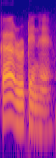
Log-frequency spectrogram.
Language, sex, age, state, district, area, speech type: Urdu, male, 30-45, Uttar Pradesh, Shahjahanpur, urban, spontaneous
